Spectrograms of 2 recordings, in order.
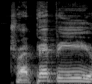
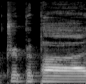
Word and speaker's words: tripepii: This one is a Nhandu as well, but this is the Nhandu tripepi or tripipi or tripepii. You ask 10 different guys, they'll give you 10 different pronunciations. You can just pronounce it however you want.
